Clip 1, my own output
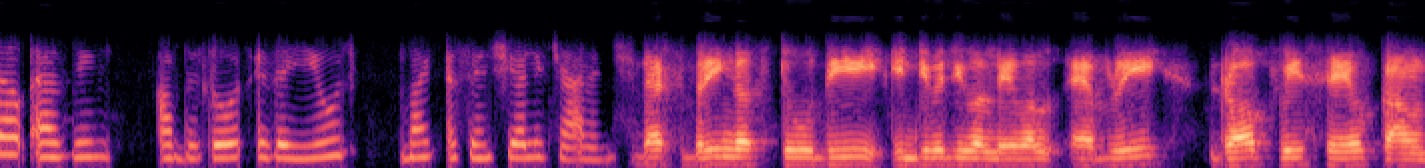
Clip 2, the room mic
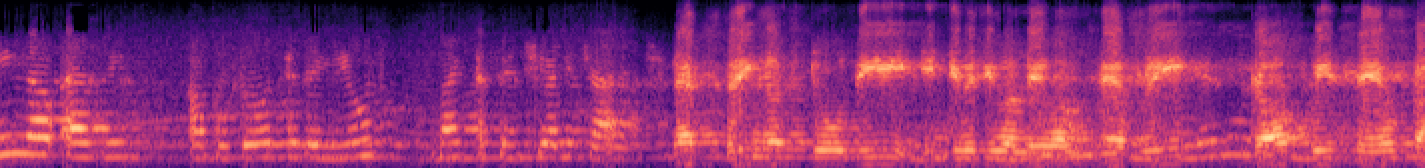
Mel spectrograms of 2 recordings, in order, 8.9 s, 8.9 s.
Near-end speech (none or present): present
